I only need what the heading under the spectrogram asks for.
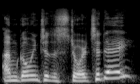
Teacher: La gente en California, tanto en inglés como en el español, todo lo que dicen parece una pregunta, suena como una pregunta. · Term: el acento en California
